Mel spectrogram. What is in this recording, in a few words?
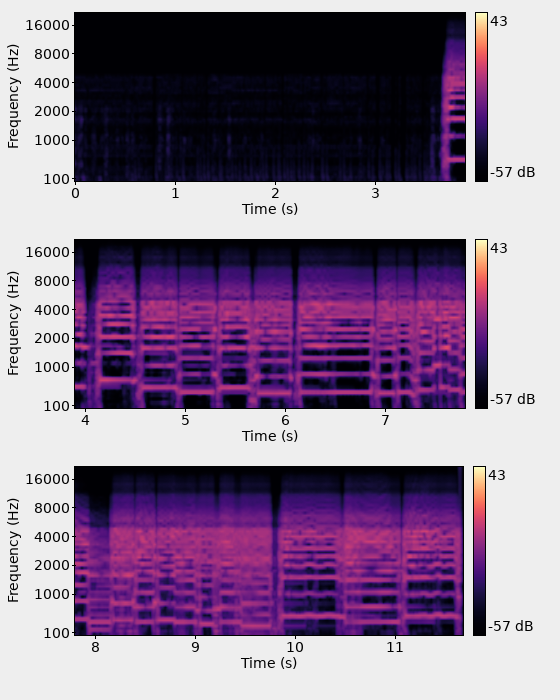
Guitar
